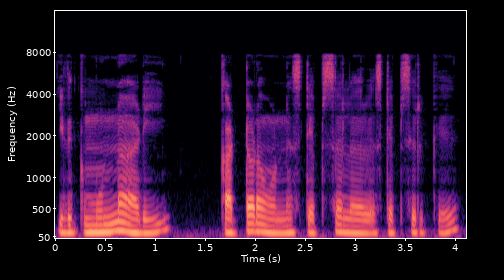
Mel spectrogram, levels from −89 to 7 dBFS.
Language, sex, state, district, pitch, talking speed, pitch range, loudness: Tamil, male, Tamil Nadu, Nilgiris, 115 Hz, 100 wpm, 110-125 Hz, -17 LUFS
